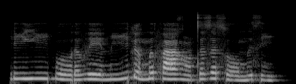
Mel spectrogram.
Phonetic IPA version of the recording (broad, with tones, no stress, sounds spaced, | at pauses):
ɾ iː˧ j iː˧ ɓ oː˨ ɾ ə˧ v eː˨ m iː˨˦ ɗ ə˨ m ə˦ f aː˧ ɣ ɔ̃˨ t ə˦ z ə˦ s oː˨ m ɨ˧ s i˨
